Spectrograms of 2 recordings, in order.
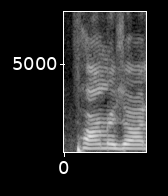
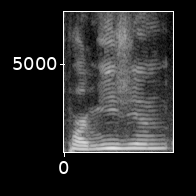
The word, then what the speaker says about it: Parmesan: the universe where they they pronounce Parmesan as Parmesian or something.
